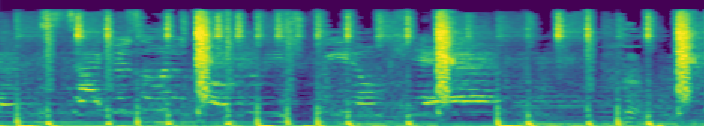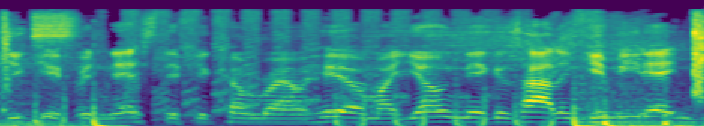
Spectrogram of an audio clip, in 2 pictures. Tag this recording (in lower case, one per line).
music
disco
